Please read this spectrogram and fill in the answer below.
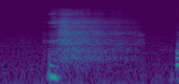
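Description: A woman's long sigh: a short voiced start, then a breathy exhale that fades away over about a second.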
